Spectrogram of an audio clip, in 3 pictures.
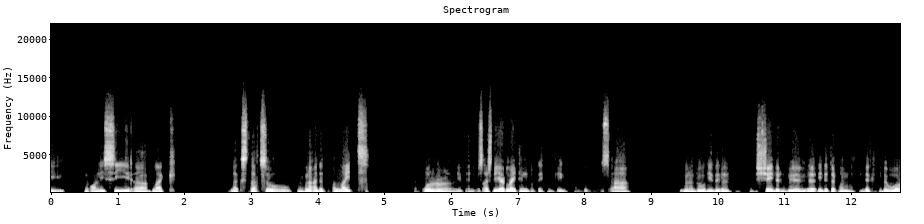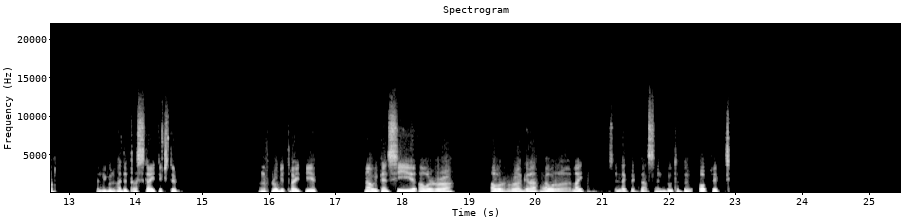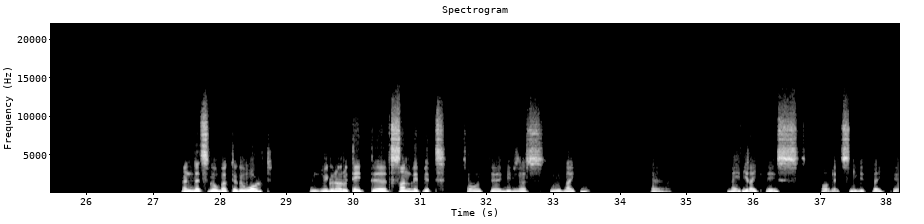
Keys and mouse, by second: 4.6 shift+a, 6.3 click, 7.7 shift+a, 9.3-10.6 drag, 11.6-13.0 drag, 13.6 shift+a, 15.6 drag, 17.9 shift+middle drag, 20.9 click, 21.9-22.6 drag, 28.0-28.8 drag, 30.5 right click, 32.1 right click, 34.6 right click, 35.6-36.9 right drag.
